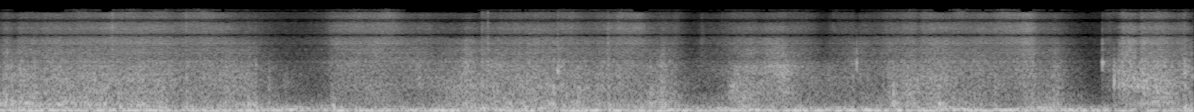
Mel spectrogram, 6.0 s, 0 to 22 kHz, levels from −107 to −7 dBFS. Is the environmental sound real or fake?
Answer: fake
